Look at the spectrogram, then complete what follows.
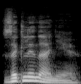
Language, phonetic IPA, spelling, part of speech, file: Russian, [zəklʲɪˈnanʲɪje], заклинание, noun, Ru-заклинание.ogg
- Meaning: incantation, spell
